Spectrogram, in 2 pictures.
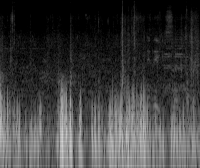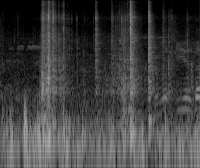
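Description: Low voices with a few short, sharp clicks and clinks from a metal jewellery trunk and trays of silver jewellery being handled.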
